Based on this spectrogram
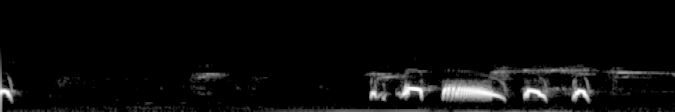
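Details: Caged-dove training call of male and female spotted doves: after near silence, a phrase of short arched coos around a long rolling, falling purr, ending with two clear coos.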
